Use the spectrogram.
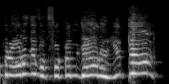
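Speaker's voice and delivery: very high, loud cartoonish voice; squeaky, defiant mock shouting; worked-up cousin. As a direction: imitate a fired-up cousin yelling in falsetto. Acting out primo's defiant outburst.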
